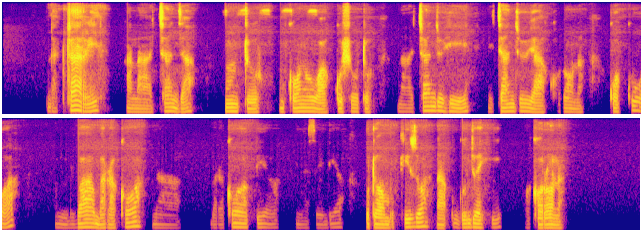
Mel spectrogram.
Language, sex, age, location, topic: Swahili, male, 18-24, Nakuru, health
